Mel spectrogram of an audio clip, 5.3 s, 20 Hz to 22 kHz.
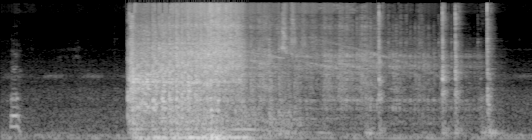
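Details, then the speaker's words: M1152 diesel first start since delivery after sitting, mechanical fuel pump still drawing fuel from tank: about a second of heavy cranking that dies without catching; crank no start, fuel not yet primed, though some fuel seemed present. "so that was expected but it actually sounded like there was a little bit of fuel in there"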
